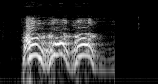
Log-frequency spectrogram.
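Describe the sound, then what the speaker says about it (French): A guard dog sound effect from the Arkham Horror card game app: a single loud, close bark with a wavering, howl-like pitch, lasting about a second and heard alone without talk. "Le chien de garde."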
